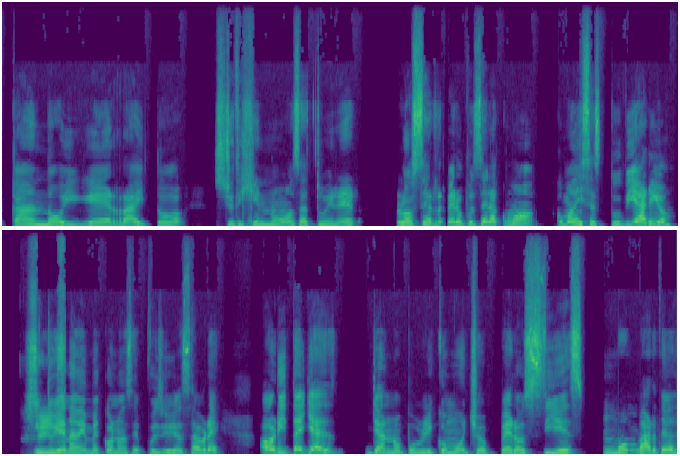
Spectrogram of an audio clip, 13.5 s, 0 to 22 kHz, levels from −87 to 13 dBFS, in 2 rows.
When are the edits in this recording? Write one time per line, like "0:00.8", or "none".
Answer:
0:04.4
0:07.4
